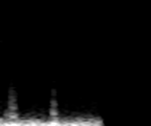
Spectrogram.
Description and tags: A heartbeat sound from my Triton. Check out my Industrial muSICK "Gears Of Destruction"
heartbeat, horror, organic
